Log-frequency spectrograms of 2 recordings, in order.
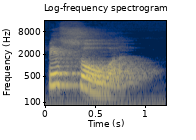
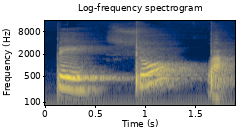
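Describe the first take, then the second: First: Said in the usual way. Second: "pessoa" in three separate beats, clear pauses; sílaba por sílaba. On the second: Shown as a demonstration. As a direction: break "pessoa" into syllables, one puff each. ("pessoa" silabada, com pausas claras) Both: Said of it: "Então, três sílabas".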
